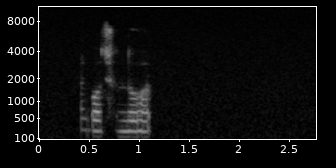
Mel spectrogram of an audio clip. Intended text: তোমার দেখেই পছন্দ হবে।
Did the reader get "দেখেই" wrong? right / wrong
wrong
